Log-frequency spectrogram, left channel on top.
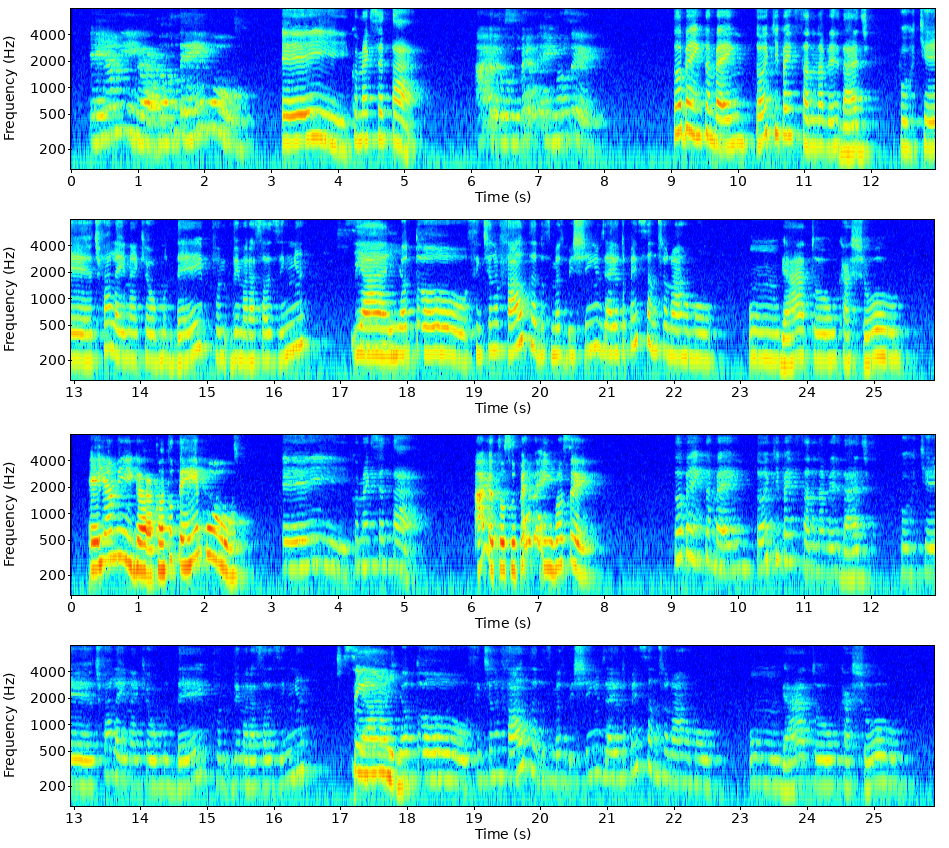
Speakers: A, on the right; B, on the left.
A: Ei, amiga, quanto tempo?
B: Ei, como é que você tá?
A: Ah, eu tô super bem, e você?
B: Tô bem também. Tô aqui pensando, na verdade, porque eu te falei, né, que eu mudei, fu- vim morar sozinha,
A: Sim.
B: e aí eu tô sentindo falta dos meus bichinhos, e aí eu tô pensando se eu não arrumo um gato, um cachorro.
